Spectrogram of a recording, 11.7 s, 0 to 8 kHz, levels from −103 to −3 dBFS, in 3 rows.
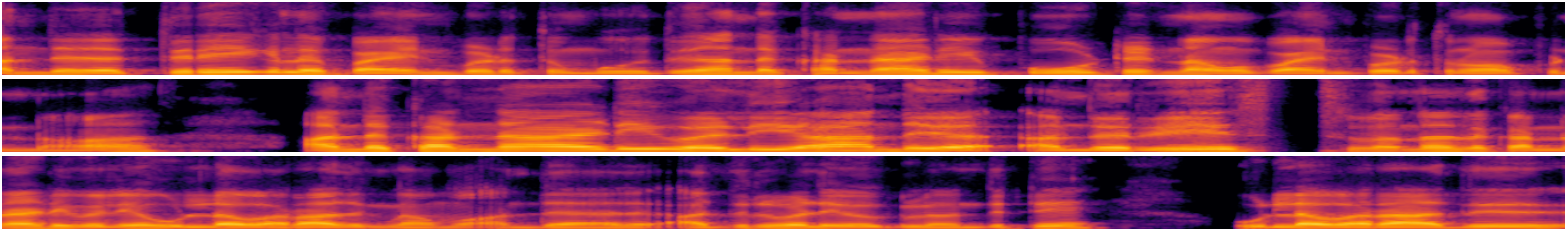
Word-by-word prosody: அந்த 150 Hz, +2 st, -2 dB, 0.2 s
திரைகள 190 Hz, +2 st, +2 dB
பயன்படுத்தும்போது, 140 Hz, -3 st, -3 dB
அந்த 165 Hz, -4 st, -2 dB
கண்ணாடியை 180 Hz, +8 st, 0 dB
போட்டுட்டு 170 Hz, +1 st, -2 dB
நம்ம 140 Hz, -2 st, 0 dB
பயன்படுத்தினோம் 125 Hz, +1 st, -3 dB
அப்படினா, 110 Hz, +1 st, -10 dB, 0.6 s
அந்த 175 Hz, +4 st, +3 dB
கண்ணாடி 200 Hz, +4 st, +4 dB
வழியா 170 Hz, +3 st, +3 dB
அந்த 170 Hz, -, -1 dB, 0.3 s
அந்த 135 Hz, +1 st, 0 dB
ரேஸ் 190 Hz, +4 st, +1 dB, 0.3 s
வந்து 170 Hz, +5 st, +1 dB
அந்த 165 Hz, -, -2 dB
கண்ணாடி 150 Hz, +3 st, +1 dB
வழியா 155 Hz, +4 st, 0 dB
உள்ளே 140 Hz, +1 st, +2 dB
வராதுங்களாமா. 120 Hz, -2 st, -1 dB
அந்த 115 Hz, +1 st, -8 dB, 0.4 s
அதிர்வளைவுகள் 140 Hz, -4 st, -2 dB
வந்துவிட்டு 145 Hz, -, -4 dB, 0.5 s
உள்ளே 145 Hz, +2 st, +4 dB
வராது. 125 Hz, -1 st, +3 dB
150 Hz, 135 wpm, -23 LUFS, 125-170 Hz, 0.6 s, கண்ணாடி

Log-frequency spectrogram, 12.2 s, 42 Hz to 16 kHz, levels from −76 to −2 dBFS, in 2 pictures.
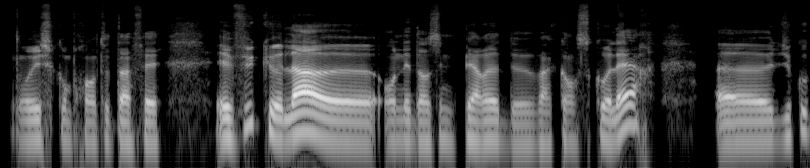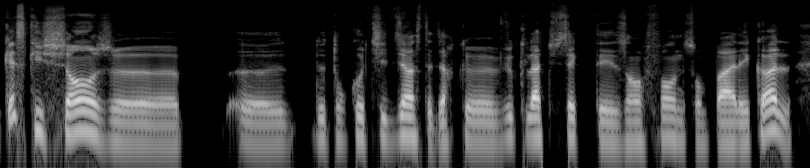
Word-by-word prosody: Oui, 115 Hz, +1 st, -2 dB
je -, -, -5 dB
comprends 110 Hz, -1 st, -8 dB
tout 115 Hz, -, -12 dB
à 105 Hz, -, +3 dB
fait. 105 Hz, 0 st, -2 dB, 0.4 s
Et 125 Hz, -, +3 dB
vu 180 Hz, -, -6 dB
que -, -, -2 dB
là, 140 Hz, +4 st, +10 dB
heu, 110 Hz, -3 st, +4 dB
on 110 Hz, +1 st, -6 dB
est 110 Hz, -, -3 dB
dans 110 Hz, 0 st, -3 dB
une 110 Hz, 0 st, -11 dB
période 115 Hz, 0 st, -1 dB
de 100 Hz, 0 st, -9 dB
vacances 100 Hz, +1 st, -7 dB
scolaires, -, -, 0 dB, 0.5 s
heu, 110 Hz, +1 st, +1 dB
du 120 Hz, +3 st, -10 dB
coup 155 Hz, +3 st, -9 dB
qu'est -, -, 0 dB
ce -, -, -6 dB
qui 160 Hz, -, -4 dB
change, 145 Hz, -5 st, +2 dB
heu 100 Hz, -2 st, -3 dB, 0.5 s
heu, 105 Hz, -1 st, -6 dB, 0.2 s
de 120 Hz, -1 st, -8 dB
ton 120 Hz, -, -12 dB
quotidien? 125 Hz, +2 st, -2 dB
C'est -, -, -14 dB
à -, -, -7 dB
dire -, -, -4 dB
que, 110 Hz, -2 st, -4 dB
vu 120 Hz, +5 st, -10 dB
que -, -, -17 dB
là 125 Hz, -, +6 dB
tu -, -, -15 dB
sais 125 Hz, -, -3 dB
que -, -, -52 dB
tes 110 Hz, -1 st, -6 dB
enfants 110 Hz, +3 st, -4 dB
ne 110 Hz, -, -12 dB
sont 105 Hz, -1 st, -10 dB
pas 105 Hz, 0 st, +2 dB
à -, -, +2 dB
l'école. 105 Hz, -, +1 dB
110 Hz, 235 wpm, -24 LUFS, 105-120 Hz, 0.5 s, là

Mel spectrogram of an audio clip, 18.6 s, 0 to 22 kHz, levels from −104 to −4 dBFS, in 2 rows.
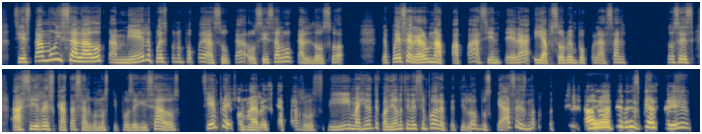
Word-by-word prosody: Si 220 Hz, -, -4 dB
está 215 Hz, +7 st, +4 dB
muy 345 Hz, +3 st, 0 dB
salado, 255 Hz, -5 st, +6 dB
también 180 Hz, -, -2 dB
le -, -, -1 dB
puedes 225 Hz, +1 st, -2 dB
poner 220 Hz, 0 st, -14 dB
un -, -, -18 dB
poco 215 Hz, +3 st, -11 dB
de 225 Hz, -, -3 dB
azúcar 170 Hz, +6 st, -6 dB
o 155 Hz, -, -6 dB
si 155 Hz, -, -5 dB
es 180 Hz, -, -8 dB
algo 235 Hz, +4 st, -2 dB
caldoso, 150 Hz, +1 st, -6 dB, 0.5 s
le 175 Hz, -, -9 dB
puedes 225 Hz, +2 st, +1 dB
agregar 180 Hz, +3 st, +7 dB
una 210 Hz, -5 st, +6 dB
papa 160 Hz, 0 st, -5 dB
así 185 Hz, -3 st, -7 dB
entera 170 Hz, +3 st, -2 dB
y 165 Hz, -1 st, -1 dB
absorbe 165 Hz, +4 st, 0 dB
un 165 Hz, -, -7 dB
poco 165 Hz, 0 st, -9 dB
la 140 Hz, -2 st, -7 dB
sal. 185 Hz, +2 st, -7 dB, 0.5 s
Entonces, 190 Hz, -2 st, -3 dB, 0.2 s
así 195 Hz, +4 st, +3 dB
rescatas 185 Hz, -3 st, -3 dB
algunos 145 Hz, +1 st, -8 dB
tipos 150 Hz, +1 st, -13 dB
de 150 Hz, -, -5 dB
guisados. 160 Hz, +2 st, -2 dB, 0.3 s
Siempre 260 Hz, -, +1 dB
hay -, -, 0 dB
forma 170 Hz, -1 st, 0 dB
de -, -, +4 dB
rescatarlos. 150 Hz, -2 st, -9 dB
Sí, 175 Hz, +5 st, -5 dB
imagínate 230 Hz, +5 st, 0 dB
cuando 175 Hz, -6 st, -3 dB
ya -, -, 0 dB
no 225 Hz, -, -5 dB
tienes 230 Hz, -1 st, -4 dB
tiempo 245 Hz, +1 st, -5 dB
de -, -, +2 dB
repetirlo, 175 Hz, +3 st, -7 dB
¿pues 170 Hz, -5 st, -11 dB
qué -, -, -10 dB
haces?, 265 Hz, -8 st, -3 dB
¿no?, 215 Hz, -, -8 dB, 0.6 s
algo 155 Hz, +3 st, +8 dB
tienes 340 Hz, -5 st, +2 dB
que 335 Hz, -, +3 dB
hacer. 285 Hz, -1 st, +2 dB
190 Hz, 190 wpm, -22 LUFS, 165-230 Hz, 0.6 s, algo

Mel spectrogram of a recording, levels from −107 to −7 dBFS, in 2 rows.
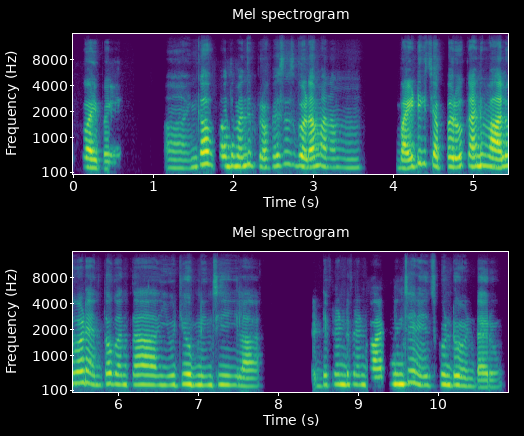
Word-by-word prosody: ఎక్కువైపోయాయి. 210 Hz, -6 st, 0 dB, 0.6 s
ఆహ్, 210 Hz, -1 st, -11 dB
ఇంకా 265 Hz, +6 st, +3 dB, 0.2 s
కొంతమంది 255 Hz, +2 st, 0 dB
ప్రొఫెసర్స్ 265 Hz, +6 st, -5 dB
గూడా 235 Hz, -2 st, +6 dB
మనం 230 Hz, -1 st, -6 dB, 0.8 s
బయటికి 250 Hz, +11 st, +2 dB
చెప్పరు, 245 Hz, -2 st, +2 dB
కానీ 260 Hz, +2 st, +4 dB
వాళ్ళు 225 Hz, +3 st, +7 dB
కూడా 300 Hz, +1 st, +2 dB
ఎంతో 240 Hz, +3 st, -5 dB
కొంత 245 Hz, 0 st, -6 dB, 0.4 s
యూట్యూబ్ 245 Hz, +1 st, 0 dB
నుంచి 240 Hz, +1 st, -6 dB, 0.2 s
ఇలా 210 Hz, -2 st, -4 dB, 0.9 s
డిఫరెంట్, 250 Hz, +1 st, -2 dB
డిఫరెంట్ 245 Hz, -2 st, -7 dB
వాటి 220 Hz, +2 st, -2 dB
నుంచే 260 Hz, +4 st, +4 dB
నేర్చుకుంటూ 240 Hz, +1 st, -2 dB
ఉంటారు. 180 Hz, -2 st, -7 dB
245 Hz, 125 wpm, -21 LUFS, 225-255 Hz, 0.9 s, వాళ్ళు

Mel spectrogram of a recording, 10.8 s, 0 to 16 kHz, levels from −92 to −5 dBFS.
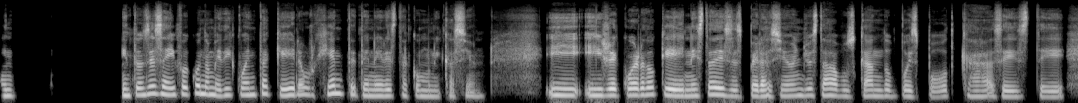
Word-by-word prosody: En 185 Hz, 0 st, -5 dB, 1.1 s
Entonces, 210 Hz, +5 st, +3 dB
ahí 215 Hz, -2 st, +2 dB
fue 225 Hz, +1 st, -1 dB
cuando 235 Hz, 0 st, -1 dB
me 195 Hz, -3 st, -2 dB
di 205 Hz, -, -3 dB
cuenta 215 Hz, +3 st, -3 dB
que 200 Hz, -3 st, -1 dB
era 205 Hz, -, 0 dB
urgente 240 Hz, +4 st, -3 dB
tener 180 Hz, -1 st, -3 dB
esta 185 Hz, +1 st, -3 dB
comunicación. 170 Hz, -, 0 dB, 0.6 s
Y 200 Hz, -1 st, +1 dB
y 195 Hz, 0 st, +2 dB
recuerdo 200 Hz, +3 st, +2 dB
que 195 Hz, -4 st, +4 dB
en 180 Hz, 0 st, -2 dB
esta 190 Hz, +4 st, +4 dB
desesperación 180 Hz, -1 st, +2 dB
yo 195 Hz, -, -4 dB
estaba 195 Hz, 0 st, +3 dB
buscando, 175 Hz, 0 st, -1 dB
pues, 170 Hz, -1 st, 0 dB
podcast, 170 Hz, +2 st, -5 dB
este, 160 Hz, -1 st, -2 dB
190 Hz, 150 wpm, -25 LUFS, 175-210 Hz, 1.1 s, que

